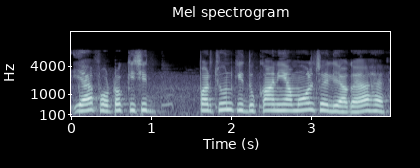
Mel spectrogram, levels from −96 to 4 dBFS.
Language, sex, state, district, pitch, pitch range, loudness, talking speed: Hindi, male, Uttar Pradesh, Shamli, 235 Hz, 220-245 Hz, -16 LUFS, 180 wpm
